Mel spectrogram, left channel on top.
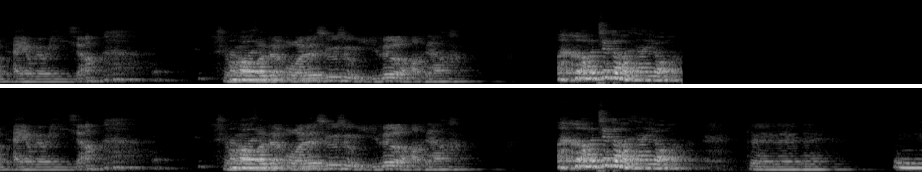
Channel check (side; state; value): left; drops out; at 6.9 s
